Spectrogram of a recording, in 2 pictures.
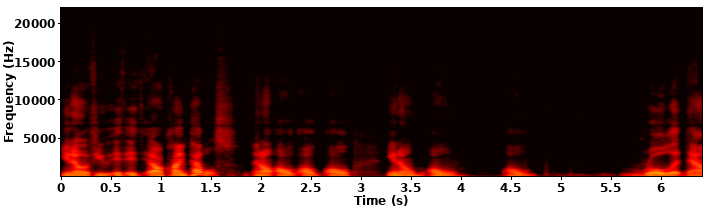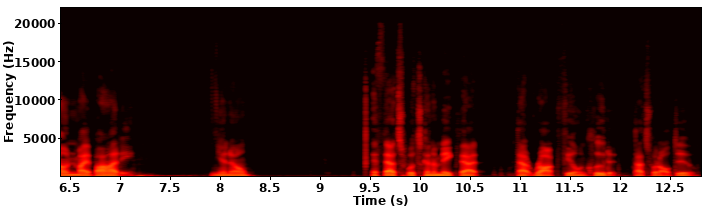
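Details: Stuttering in an adult male comedian, with word and phrase repetitions.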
